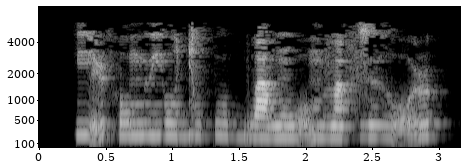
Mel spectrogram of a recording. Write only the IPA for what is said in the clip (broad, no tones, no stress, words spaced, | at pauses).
jḭɭhomʉjo ɟupub wavũwo̰m vãfzʉɣo̰ɭ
